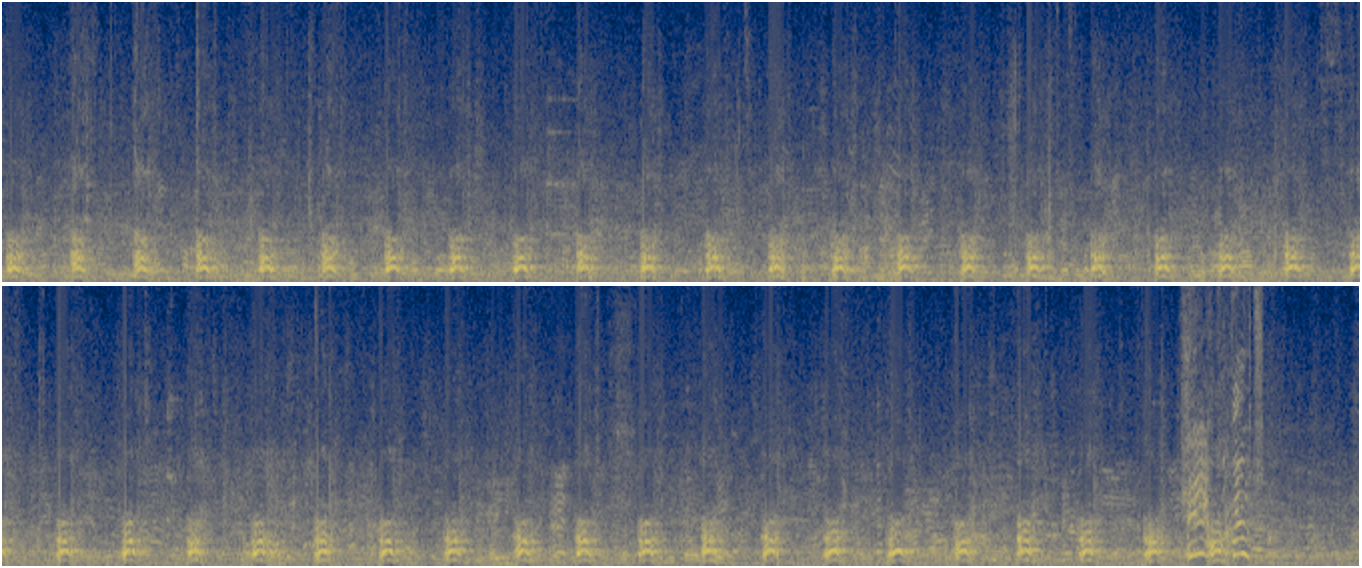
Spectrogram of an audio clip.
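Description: A dog barks steadily and rhythmically close by.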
